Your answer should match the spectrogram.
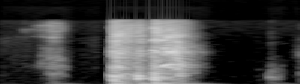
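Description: A person coughing briefly, beginning a little under a second in, after a short faint breath.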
